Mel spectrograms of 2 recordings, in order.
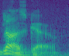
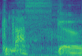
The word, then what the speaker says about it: Glasgow: He'd been listening to the news, the 9 o'clock news, and he'd heard me mispronounce what is one of his, what shall I call it, hobby horses. I had said Glasgow. – Glasgow, yes.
